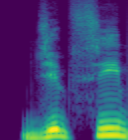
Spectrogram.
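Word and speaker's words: gypsy: जिप्सी बोलना है जीम के साथ।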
